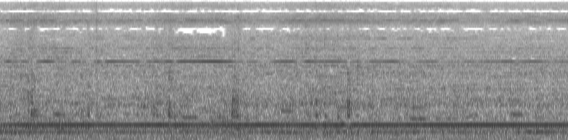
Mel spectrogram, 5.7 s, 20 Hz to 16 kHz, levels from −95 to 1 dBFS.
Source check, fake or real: real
